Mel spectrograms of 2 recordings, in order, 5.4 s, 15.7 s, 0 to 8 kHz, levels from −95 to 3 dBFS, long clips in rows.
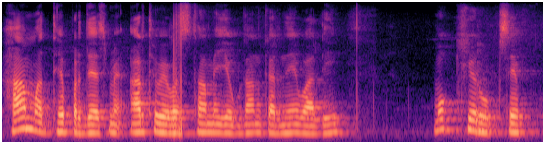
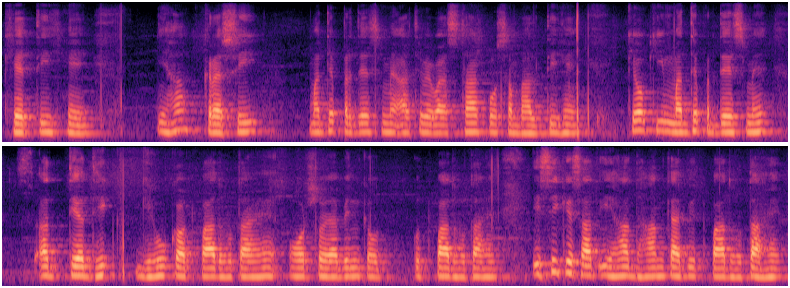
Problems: constant background noise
